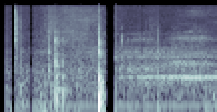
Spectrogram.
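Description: A metal case latch clicks shut.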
